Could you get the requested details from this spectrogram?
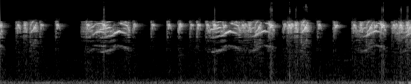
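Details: Sogon lure sound for drawing in birds: rapid, shrill, scratchy chatter with sliding notes, delivered in quick overlapping bursts with barely any gaps, over a faint low background hum.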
